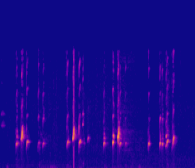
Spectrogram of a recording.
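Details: European goldfinch tabta singing, played to stimulate goldfinches: crisp, bright chirps and twitters in quick clusters, broken by one sharp click partway through.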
